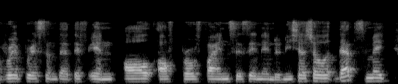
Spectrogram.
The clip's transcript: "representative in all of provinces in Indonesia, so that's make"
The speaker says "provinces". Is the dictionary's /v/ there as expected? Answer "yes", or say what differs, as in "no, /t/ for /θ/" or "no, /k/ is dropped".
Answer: no, /f/ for /v/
